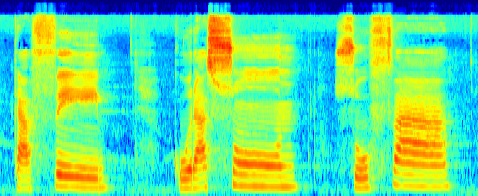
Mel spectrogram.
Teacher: essas palavras elas têm a última sílaba tônica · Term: agudas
